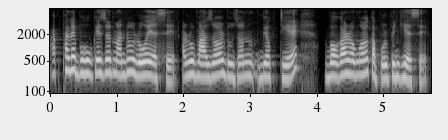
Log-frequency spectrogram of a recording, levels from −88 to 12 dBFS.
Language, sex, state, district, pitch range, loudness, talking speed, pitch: Assamese, female, Assam, Sonitpur, 220-255 Hz, -15 LUFS, 145 wpm, 235 Hz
